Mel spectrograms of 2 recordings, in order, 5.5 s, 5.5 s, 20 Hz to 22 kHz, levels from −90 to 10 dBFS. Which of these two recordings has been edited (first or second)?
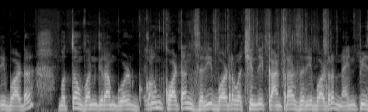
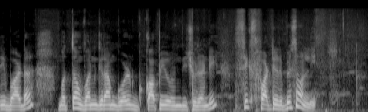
first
